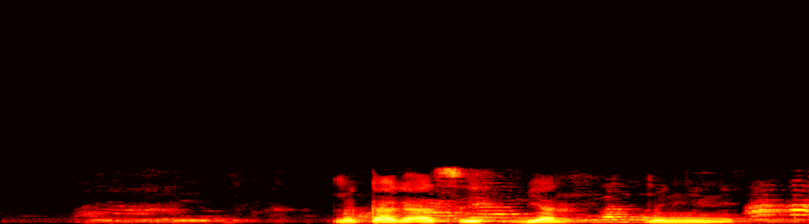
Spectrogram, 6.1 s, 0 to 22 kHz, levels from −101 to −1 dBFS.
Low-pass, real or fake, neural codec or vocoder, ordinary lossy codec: 5.4 kHz; real; none; Opus, 64 kbps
